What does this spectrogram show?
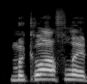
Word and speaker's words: McLaughlin: Okay, McLaughlin with an F.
